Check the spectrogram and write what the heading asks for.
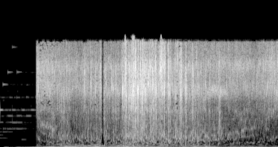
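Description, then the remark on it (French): Sonified plasma waves recorded by NASA in space between Earth and the Sun: a steady rushing, watery hiss that cuts in abruptly after a brief silence, with crackling textures and a brighter swell midway, heard alone and fairly loud. “Normal, il s'agit du son qui vient juste d'être enregistré entre la Terre et le Soleil.”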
